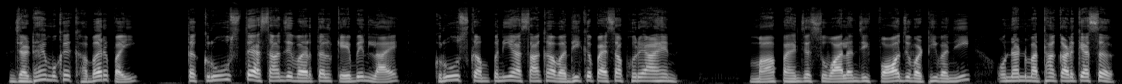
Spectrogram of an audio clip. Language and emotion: Sindhi, angry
